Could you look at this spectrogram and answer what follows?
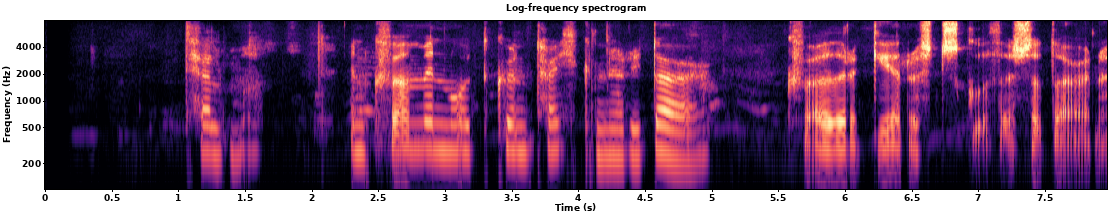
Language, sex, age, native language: Icelandic, female, 18-19, Icelandic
